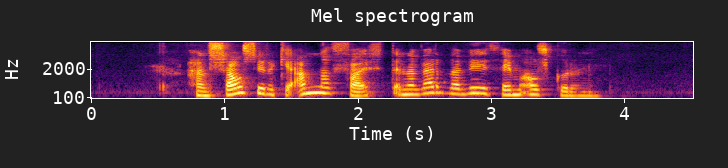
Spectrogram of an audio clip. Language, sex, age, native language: Icelandic, female, 30-39, Icelandic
